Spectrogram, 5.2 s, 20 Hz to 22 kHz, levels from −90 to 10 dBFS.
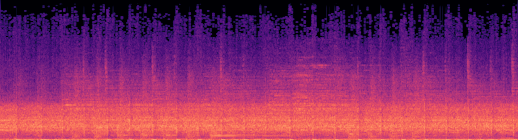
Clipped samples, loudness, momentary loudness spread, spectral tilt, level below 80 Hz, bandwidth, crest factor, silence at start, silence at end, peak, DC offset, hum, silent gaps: under 0.1%; -9 LUFS; 1 LU; -2.5 dB/octave; -18 dBFS; 16.5 kHz; 10 dB; 0 s; 0 s; 0 dBFS; 2%; none; none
